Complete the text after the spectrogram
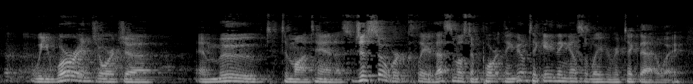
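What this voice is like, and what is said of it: Thick Southern US accent. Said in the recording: “you're going to hear my accent come out really thick ... it just shouts, you're from the South”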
